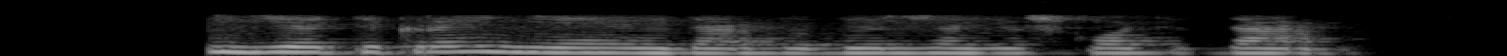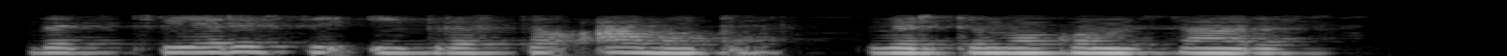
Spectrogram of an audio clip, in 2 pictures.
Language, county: Lithuanian, Vilnius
